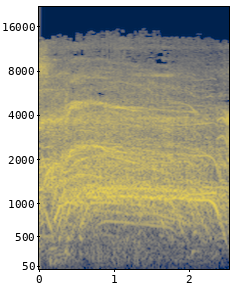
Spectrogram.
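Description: A convention crowd at VidCon cheers loudly, a dense roar of high whoops, shrieks and yells sustained close throughout.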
